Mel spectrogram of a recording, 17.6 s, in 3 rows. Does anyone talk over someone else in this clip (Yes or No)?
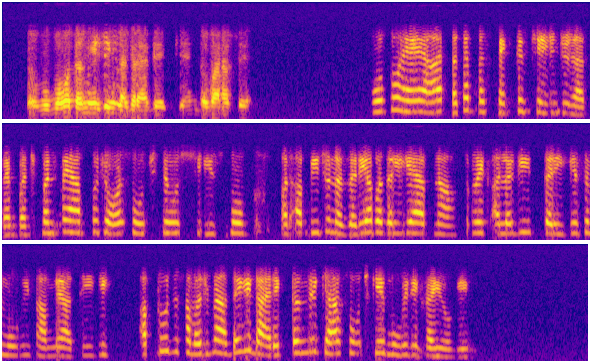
No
